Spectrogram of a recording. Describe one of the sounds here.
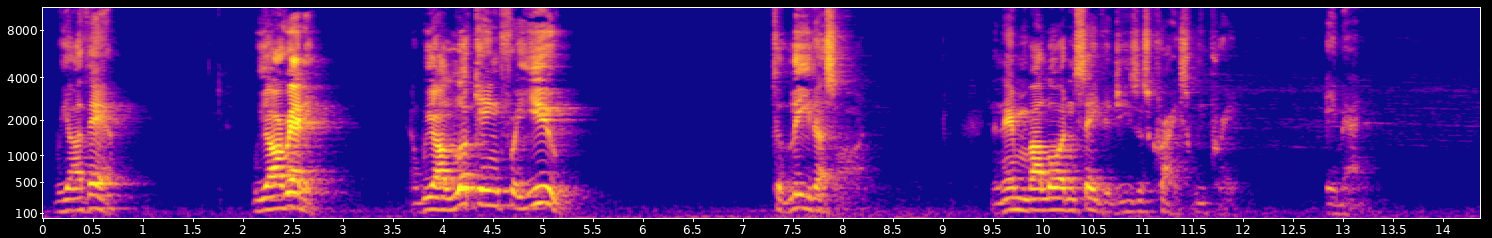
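A man speaks slowly and solemnly into a microphone, with pauses, in a room with a slight echo.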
